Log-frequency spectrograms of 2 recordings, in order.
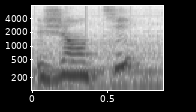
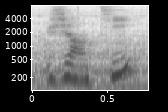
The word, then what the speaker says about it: gentil: a tout d'abord l'adjectif gentil avec le L qui ne se prononce pas et quand on double le L au féminin la prononciation est ye comme dans fille par exemple donc gentil gentille ensuite il y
